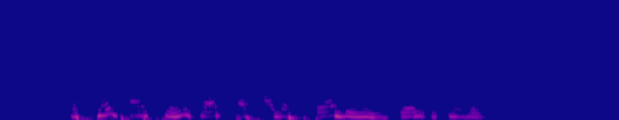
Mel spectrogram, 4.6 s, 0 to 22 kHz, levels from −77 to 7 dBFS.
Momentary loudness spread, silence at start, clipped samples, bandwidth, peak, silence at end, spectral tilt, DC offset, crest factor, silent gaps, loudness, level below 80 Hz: 8 LU; 0.55 s; under 0.1%; 6 kHz; -42 dBFS; 1 s; -11.5 dB/octave; under 0.1%; 16 dB; 1.70-1.77 s, 3.29-3.36 s; -57 LUFS; -72 dBFS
